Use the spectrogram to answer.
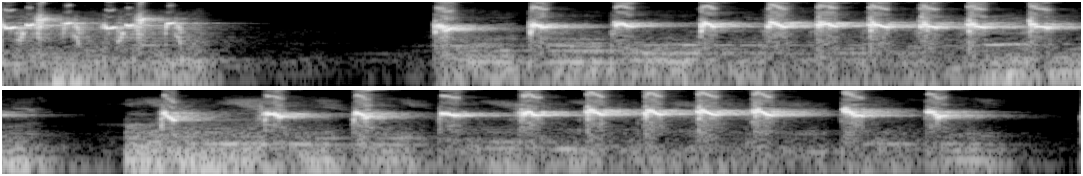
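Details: A female yellow-vented bulbul calls to a male: a brief chatter, then long runs of sharp, bright, clipped notes, about three per second, in two bouts separated by short pauses, with faint low background noise.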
